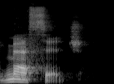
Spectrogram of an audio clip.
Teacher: And finally, we have message, which has 2 syllables, and we say message. and the stress is on the first syllable. It's message, not message.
